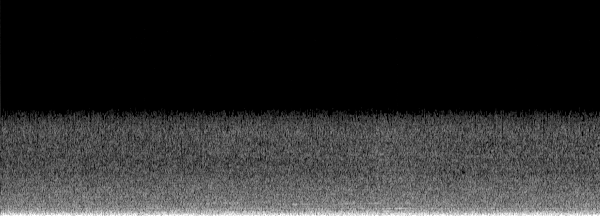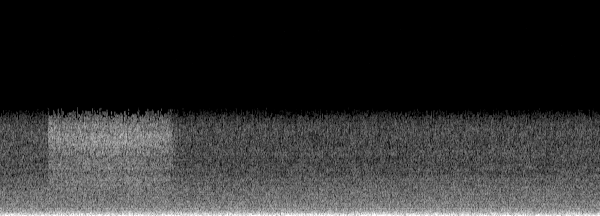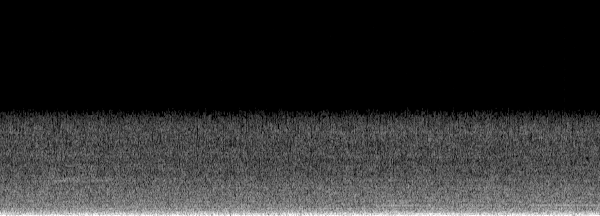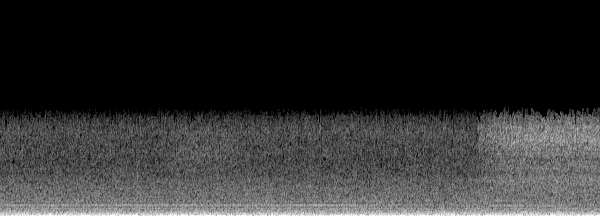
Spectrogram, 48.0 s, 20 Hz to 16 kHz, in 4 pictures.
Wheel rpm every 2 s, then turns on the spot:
0, 0, 0, 0, 0, 0, 0, 0, 0, 0, 0, 0, 0, 0, 0, 0, 0, 0, 0, 0, 0, 0, 0, 0.
none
